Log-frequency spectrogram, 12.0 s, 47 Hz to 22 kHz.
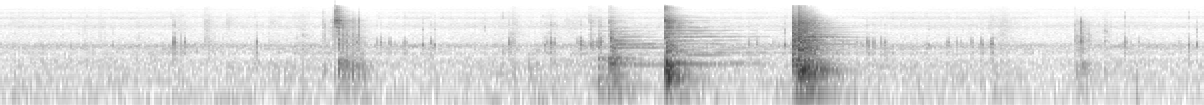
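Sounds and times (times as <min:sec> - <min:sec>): metal tongs clanging on tray: 0:06.0 - 0:08.6.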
